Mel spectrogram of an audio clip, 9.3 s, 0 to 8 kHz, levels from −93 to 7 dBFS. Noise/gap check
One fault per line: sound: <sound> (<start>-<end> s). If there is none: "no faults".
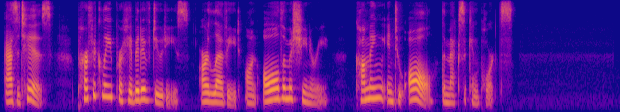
no faults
